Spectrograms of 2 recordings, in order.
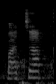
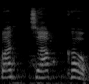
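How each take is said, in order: First: The 'ch' sound is said once, not doubled. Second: The 'ch' sound is doubled, with a half 'ch'. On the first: The speaker calls it wrong. "पचख नहीं" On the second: The speaker calls it right. "पहले आधा चा उच्चारण में लिया करो"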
